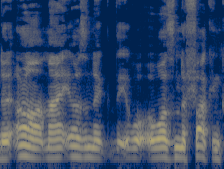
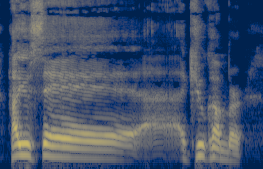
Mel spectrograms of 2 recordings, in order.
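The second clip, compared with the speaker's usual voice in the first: very slow, stretched-out put-on French accent. Retelling how a woman forgot the word cucumber: French accent. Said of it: "I did French accent".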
